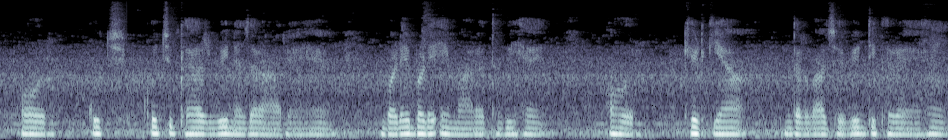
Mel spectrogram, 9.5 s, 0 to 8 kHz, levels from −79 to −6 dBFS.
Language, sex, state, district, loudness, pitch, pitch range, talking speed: Hindi, male, Bihar, Muzaffarpur, -19 LUFS, 135 Hz, 130-145 Hz, 125 wpm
